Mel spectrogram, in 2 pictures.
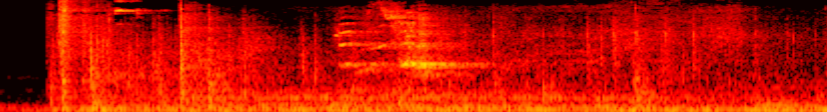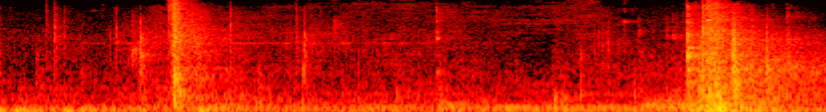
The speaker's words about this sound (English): The corridor shrouded in shadows and papers litter the floor. Rick makes his way to a set of double doors at the end and heads through.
